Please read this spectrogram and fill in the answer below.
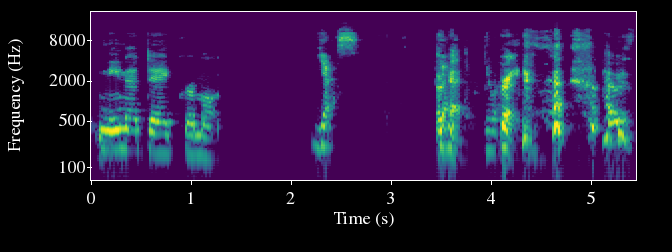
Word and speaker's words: Nina de Gramont: we spoke this morning am i pronouncing your name correct when i say nina de gramon yes okay great i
